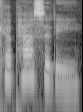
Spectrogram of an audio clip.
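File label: "Capacity", British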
